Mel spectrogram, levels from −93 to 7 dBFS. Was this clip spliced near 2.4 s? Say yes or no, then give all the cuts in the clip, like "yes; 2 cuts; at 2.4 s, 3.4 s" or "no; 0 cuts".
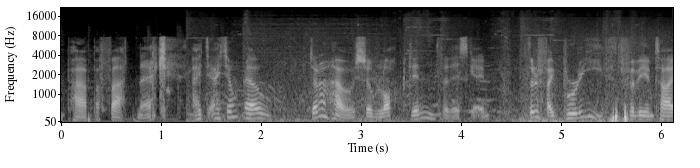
no; 2 cuts; at 1.1 s, 4.5 s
